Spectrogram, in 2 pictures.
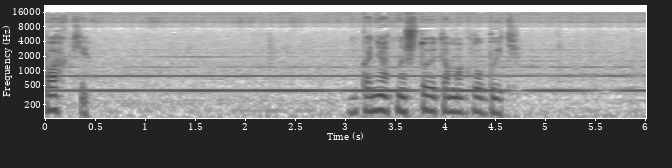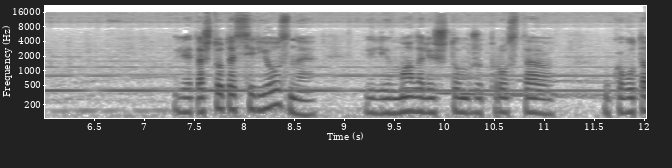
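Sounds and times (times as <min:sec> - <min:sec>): distant air-raid siren: 0:00.0 - 0:12.0.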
